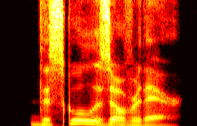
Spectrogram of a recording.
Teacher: Hear how my voice drops right at the end? That signals that this is a statement. · You've got the falling tone where your voice goes down at the end. That tells people, "I'm done.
